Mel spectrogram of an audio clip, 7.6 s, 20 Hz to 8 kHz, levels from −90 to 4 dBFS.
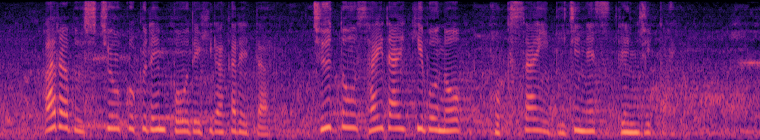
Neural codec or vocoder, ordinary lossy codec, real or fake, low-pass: codec, 16 kHz, 16 kbps, FunCodec, trained on LibriTTS, 50 frames a second; none; fake; none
